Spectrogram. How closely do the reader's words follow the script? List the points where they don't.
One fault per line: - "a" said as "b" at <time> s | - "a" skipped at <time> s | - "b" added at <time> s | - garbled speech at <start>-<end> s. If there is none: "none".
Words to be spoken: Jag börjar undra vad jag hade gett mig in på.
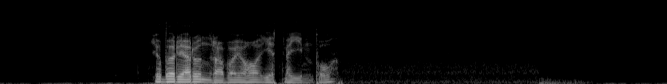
- "hade" said as "har" at 2.5 s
